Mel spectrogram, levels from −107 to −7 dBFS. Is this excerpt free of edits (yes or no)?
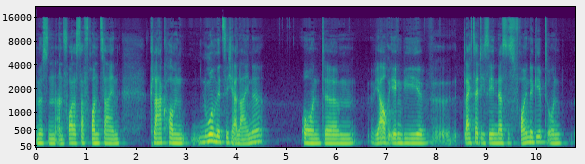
yes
